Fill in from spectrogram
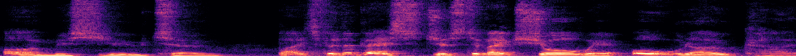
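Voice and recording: A man puts on a character voice at a fairly high pitch. He speaks at a very slow pace.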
